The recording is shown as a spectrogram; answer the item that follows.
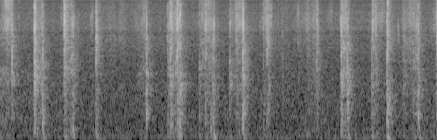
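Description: Tarot cards being shuffled by hand: faint, irregular light clicks and slaps of card on card, about four a second.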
